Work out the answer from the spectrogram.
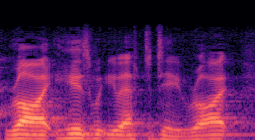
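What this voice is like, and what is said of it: Poor Australian accent impression. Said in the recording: “he was from Australia ... do a terrible impression of him”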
